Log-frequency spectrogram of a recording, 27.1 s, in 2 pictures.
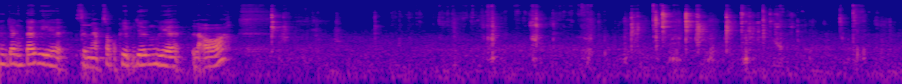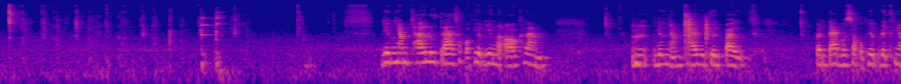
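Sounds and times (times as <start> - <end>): person chewing wet food: 4.5 - 18.7.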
